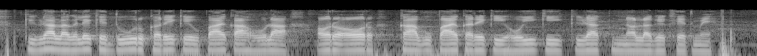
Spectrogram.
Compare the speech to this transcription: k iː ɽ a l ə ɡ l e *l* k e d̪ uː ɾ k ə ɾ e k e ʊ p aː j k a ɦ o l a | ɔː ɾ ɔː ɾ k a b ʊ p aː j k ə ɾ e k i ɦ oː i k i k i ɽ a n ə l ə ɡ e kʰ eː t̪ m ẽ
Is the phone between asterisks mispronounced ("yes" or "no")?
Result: yes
